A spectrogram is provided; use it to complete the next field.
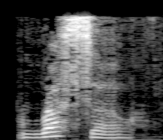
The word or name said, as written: Russo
